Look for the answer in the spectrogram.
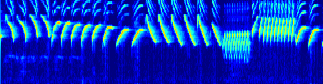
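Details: Canary in full, long song used as a lure or tutor for other birds: rapid trills of downward-sweeping whistled notes, then a buzzy rattling passage and a fast high metallic trill, all very loud and continuous.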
